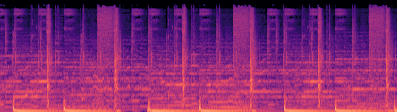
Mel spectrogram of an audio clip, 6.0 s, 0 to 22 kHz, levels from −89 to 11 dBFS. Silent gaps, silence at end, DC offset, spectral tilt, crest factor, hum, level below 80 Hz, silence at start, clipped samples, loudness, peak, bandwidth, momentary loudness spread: none; 0 s; under 0.1%; -4.5 dB/octave; 12 dB; none; -18 dBFS; 0 s; under 0.1%; -18 LUFS; -4 dBFS; 17.5 kHz; 3 LU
